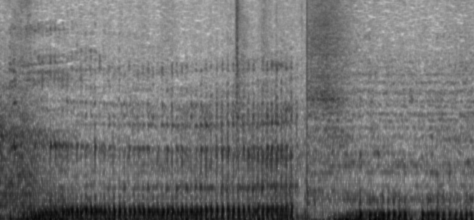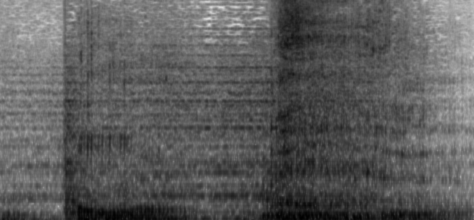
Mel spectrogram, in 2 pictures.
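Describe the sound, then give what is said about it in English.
A lion roars loudly in several long, rumbling bursts separated by brief pauses, with deep throaty growling throughout and no talking. “Let's awaken the lion.”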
